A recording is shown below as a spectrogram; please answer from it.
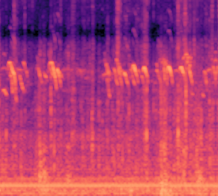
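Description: Three-day-old chicks peep in quick, bright bursts as they drink sugar water, with a steady low hum behind them and no talk.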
